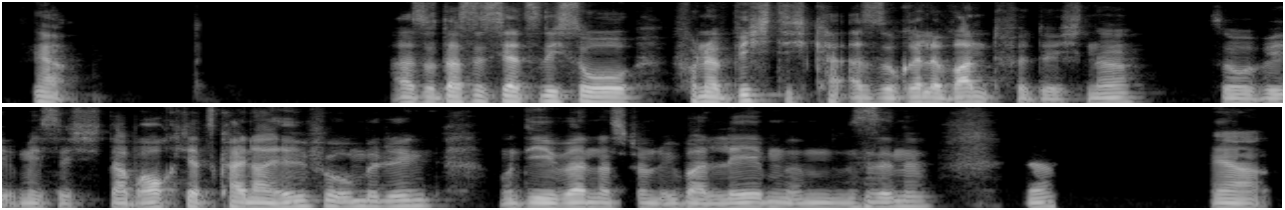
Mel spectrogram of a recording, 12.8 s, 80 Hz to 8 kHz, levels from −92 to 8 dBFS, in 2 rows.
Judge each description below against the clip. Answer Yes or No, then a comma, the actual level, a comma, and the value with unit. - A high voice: No, very low, 95 Hz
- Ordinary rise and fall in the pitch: No, narrow, 2.1 semitones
